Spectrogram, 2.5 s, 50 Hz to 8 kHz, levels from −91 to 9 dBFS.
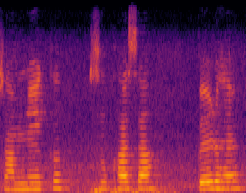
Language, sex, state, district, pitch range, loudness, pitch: Hindi, female, Chhattisgarh, Bilaspur, 260-280 Hz, -18 LUFS, 275 Hz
